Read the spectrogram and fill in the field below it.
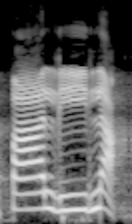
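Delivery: "पालीला" very slowly as पा, ली, ला; teacher's drawn-out breakdown of "पालीला"; syllable by syllable. Shown as a demonstration. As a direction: stretch each syllable of "पालीला" to show the ending. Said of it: "ह्याला जेव्हा आपण प्रत्यय लावणार".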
